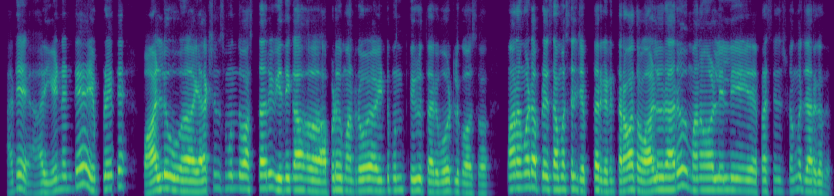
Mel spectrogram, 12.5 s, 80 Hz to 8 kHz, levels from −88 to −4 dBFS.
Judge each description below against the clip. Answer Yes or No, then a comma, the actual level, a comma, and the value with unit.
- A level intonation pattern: No, average, 3.0 semitones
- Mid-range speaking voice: Yes, medium, 175 Hz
